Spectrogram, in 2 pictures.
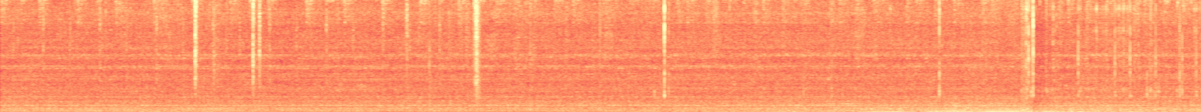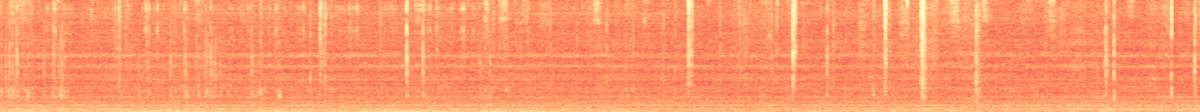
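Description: Car interior noise while driving: a steady engine and road rumble. About eleven seconds in it gets louder and the engine note rises in pitch. Scattered light clicks and rattles run through it.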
